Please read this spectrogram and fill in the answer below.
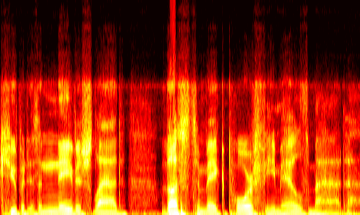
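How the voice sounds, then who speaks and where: Putting on a character voice at a medium pitch, a man speaks at a fairly slow pace. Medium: game stream. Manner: playful, giggling.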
